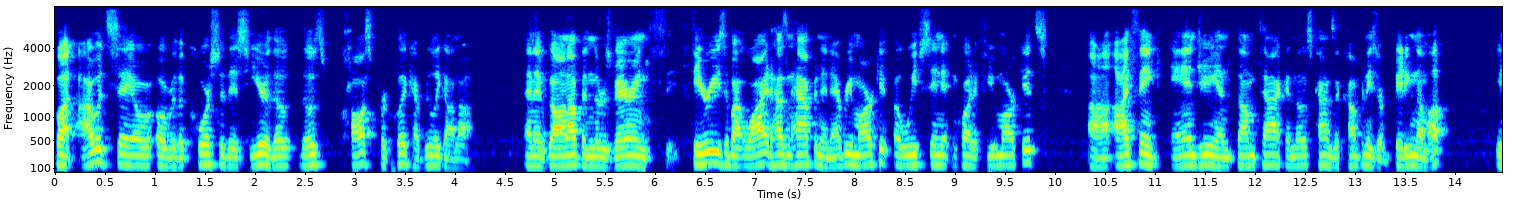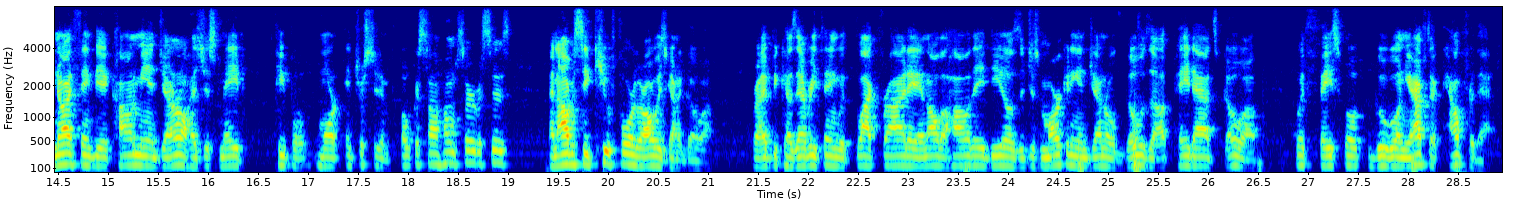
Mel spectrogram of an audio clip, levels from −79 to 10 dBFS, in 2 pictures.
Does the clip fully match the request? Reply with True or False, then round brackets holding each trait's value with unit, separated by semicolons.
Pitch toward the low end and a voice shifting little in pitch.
True (130 Hz; 2.2 semitones)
